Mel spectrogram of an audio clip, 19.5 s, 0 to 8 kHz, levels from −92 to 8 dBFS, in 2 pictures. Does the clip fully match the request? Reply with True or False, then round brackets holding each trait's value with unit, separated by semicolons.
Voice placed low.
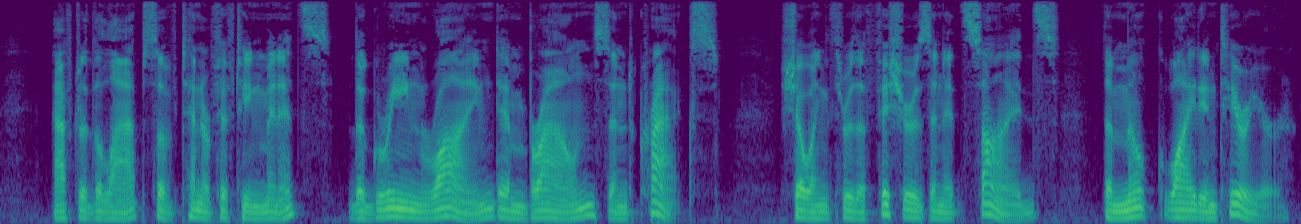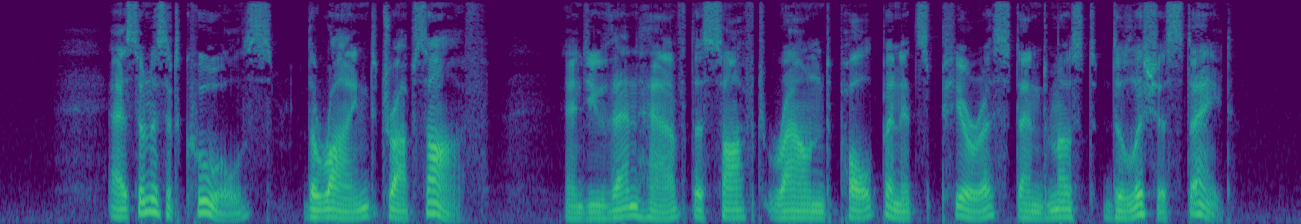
True (90 Hz)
